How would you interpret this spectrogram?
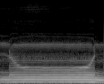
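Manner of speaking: long, steady নুন with tongue tip on palate; slow demonstration of নুন; tongue-tip letter. Shown as a demonstration. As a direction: stretch নুন out into a held n. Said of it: "উপরে তালুর সঙ্গে লাগে".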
